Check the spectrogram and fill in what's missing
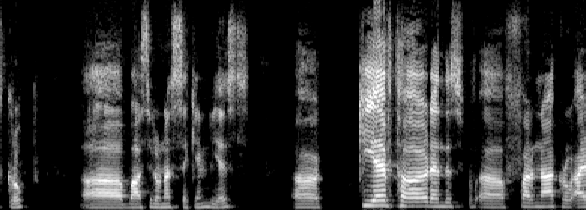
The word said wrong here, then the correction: Ferencvárosi: It's pronounced Ferencvárosi.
